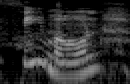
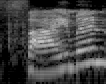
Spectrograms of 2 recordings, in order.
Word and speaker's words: Simon: so day seven is simone from guden lagann and his name is is spelt simon i feel like if he was english who would say simon but in japanese is simone sibone yeah whatever it's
